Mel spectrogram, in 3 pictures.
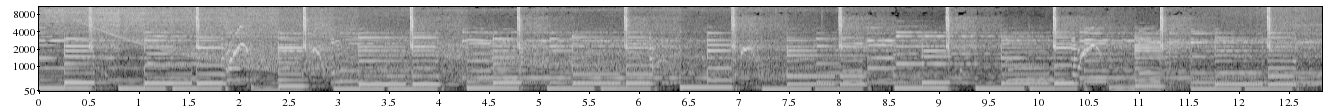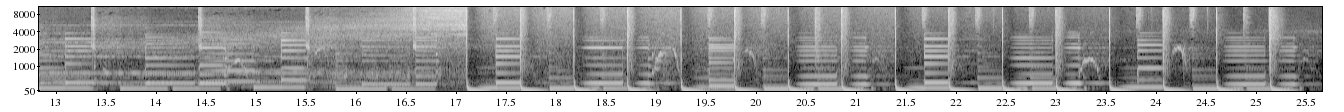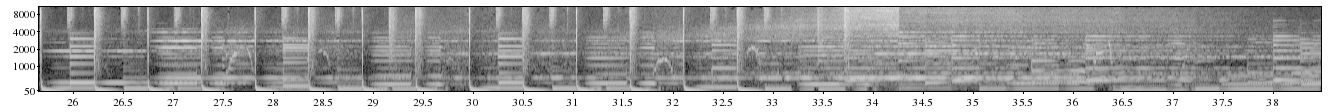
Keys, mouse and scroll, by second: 0.7 Tab, 2.0 KP_1, 2.8 g, 5.5 KP_3, 5.9 KP_1, 6.5 g, 8.7 click, 9.0 g, 12.5 ctrl+alt+shift+s, 17.2 click, 17.3 g, 19.5 shift+click, 19.9 ctrl+b, 23.9 click, 24.0 shift+click, 24.3 ctrl+b, 28.3 Tab, 28.4 g, 32.7 1, 32.8 click, 34.2 click, 34.4-37.2 typing, 35.1 click, 36.2 shift+middle click, 36.4 scroll up 1, 36.9 ctrl+z.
